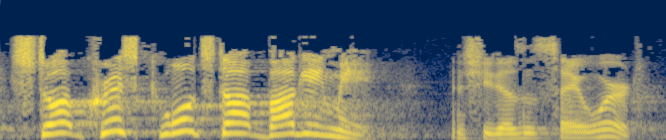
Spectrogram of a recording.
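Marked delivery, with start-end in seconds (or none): 0.0-1.9 put-on loud, high kid whine; boy begging grandma to stop his brother, loud whine; whiny plea. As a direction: beg grandma to make him stop. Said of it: "I was like".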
